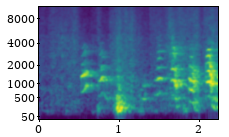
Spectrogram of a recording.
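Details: Pet dog named Louie, just given a new toy, giving short high whining yips with bright tonal bands, a few spaced cries over two seconds, rising in loudness toward the end, indoors with little else heard.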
